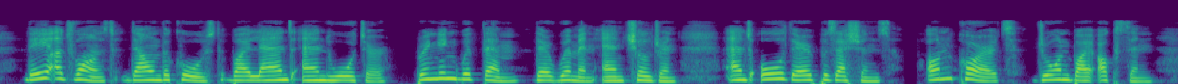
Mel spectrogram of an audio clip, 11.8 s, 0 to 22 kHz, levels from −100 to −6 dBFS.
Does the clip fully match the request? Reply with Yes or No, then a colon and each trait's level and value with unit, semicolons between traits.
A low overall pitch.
No: high, 200 Hz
